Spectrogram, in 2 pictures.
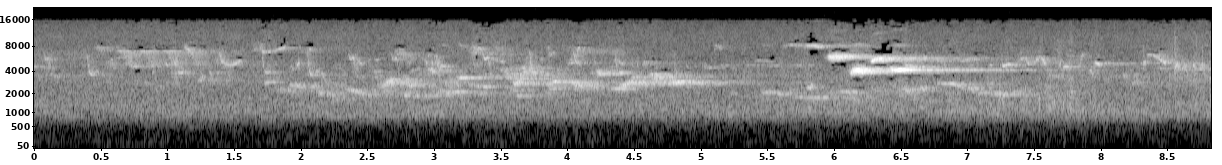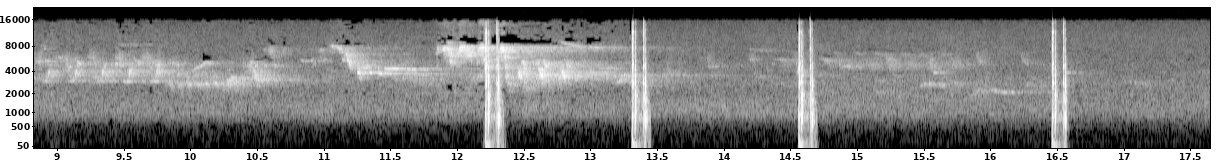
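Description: Faint, high chirping of birds, with four sharp clicks in the second half.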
